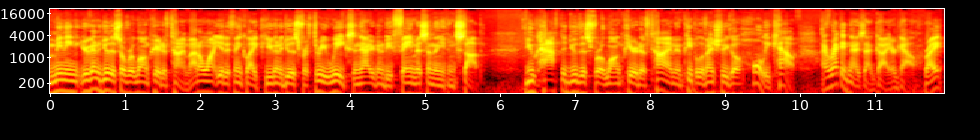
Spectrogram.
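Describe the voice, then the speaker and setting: A man talking at a very fast pace, animated in tone, with ordinary pitch variation. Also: fairly low pitch for a man. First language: not English. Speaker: fitness business coach. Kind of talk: motivational business talk to camera.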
